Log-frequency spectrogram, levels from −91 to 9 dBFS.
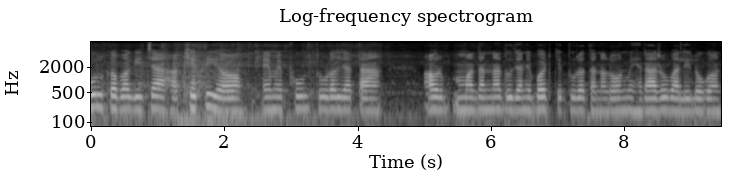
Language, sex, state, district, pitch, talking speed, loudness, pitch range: Bhojpuri, female, Uttar Pradesh, Deoria, 195 Hz, 135 wpm, -26 LUFS, 185-200 Hz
